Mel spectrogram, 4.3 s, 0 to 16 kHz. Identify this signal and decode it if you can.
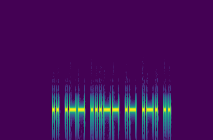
Morse code, heard as a keyed tone, about 28 wpm, 700 Hz. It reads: IW3ARI
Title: DXCC-100 Call Signs - 6 Characters - 28wpm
